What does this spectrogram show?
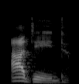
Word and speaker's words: added: So that ending the ed ending is pronounced as eid. So you say for example addid added.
